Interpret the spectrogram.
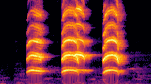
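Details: Indian ringneck parakeet kept as a talking pet: three loud, arched, harmonic-rich calls, each about half a second long, spaced roughly every three quarters of a second in a quiet room.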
